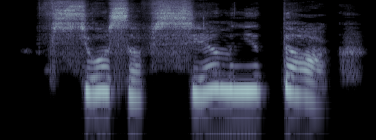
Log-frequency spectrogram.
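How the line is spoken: Desperate elf exclaiming. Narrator (Russian): практически с отчаянием воскликнул эльф

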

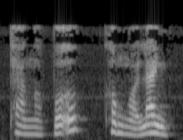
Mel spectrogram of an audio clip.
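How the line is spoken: Loud, raised voice. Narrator (Vietnamese): hít sâu một hơi, cao giọng nói

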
